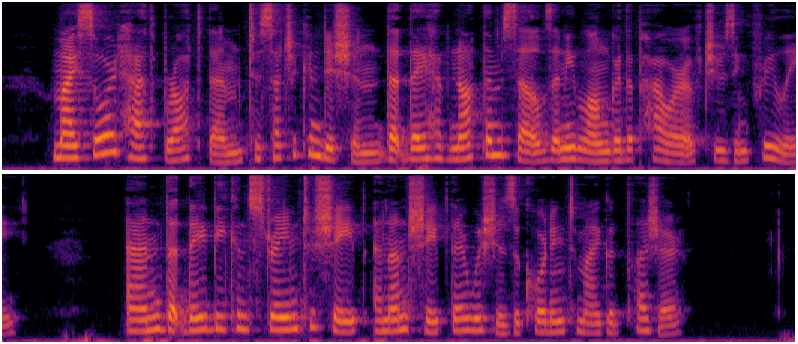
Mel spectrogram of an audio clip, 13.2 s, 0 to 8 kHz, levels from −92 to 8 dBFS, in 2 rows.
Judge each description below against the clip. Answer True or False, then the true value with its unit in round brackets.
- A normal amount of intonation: True (4.0 semitones)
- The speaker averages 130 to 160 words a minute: False (170 wpm)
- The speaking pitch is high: True (200 Hz)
